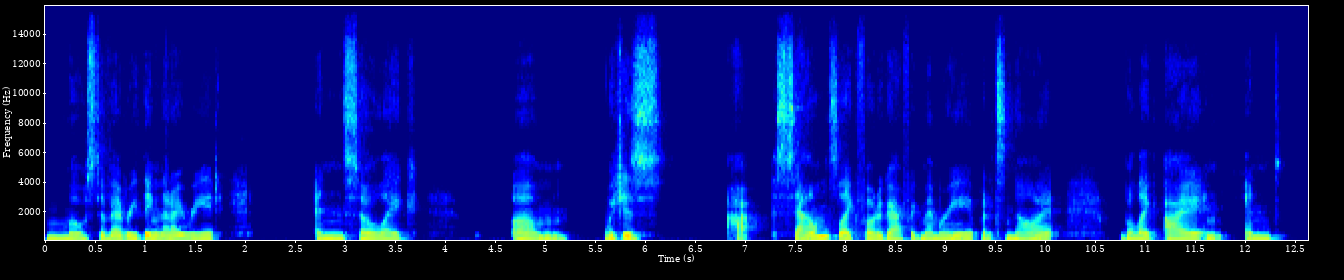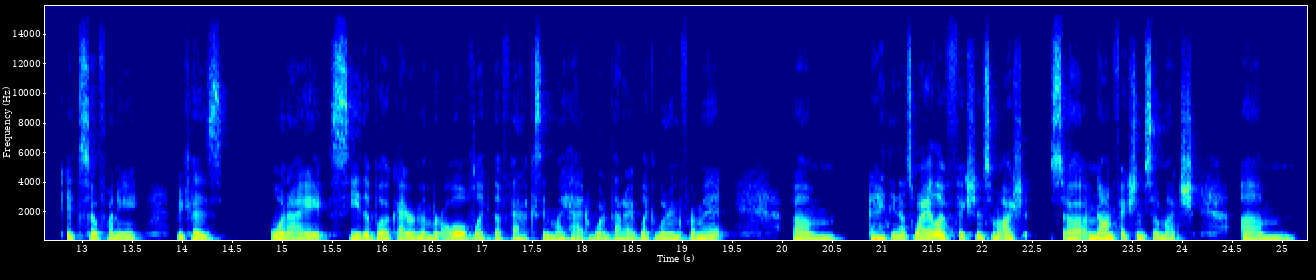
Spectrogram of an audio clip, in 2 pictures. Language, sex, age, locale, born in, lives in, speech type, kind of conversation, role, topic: English, female, 20-24, en-US, United States, United States, conversation, unstructured, none, What hobby would you realistically love to start this year?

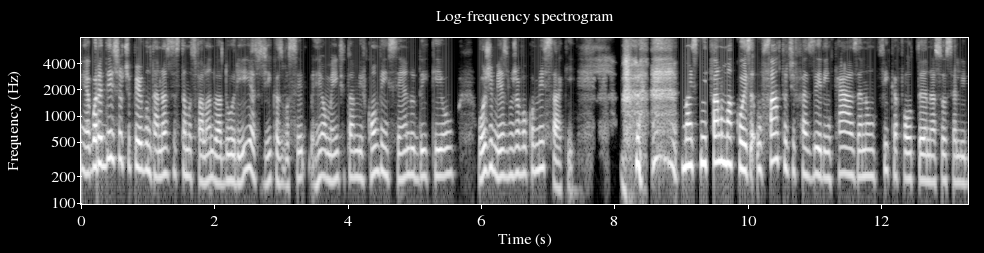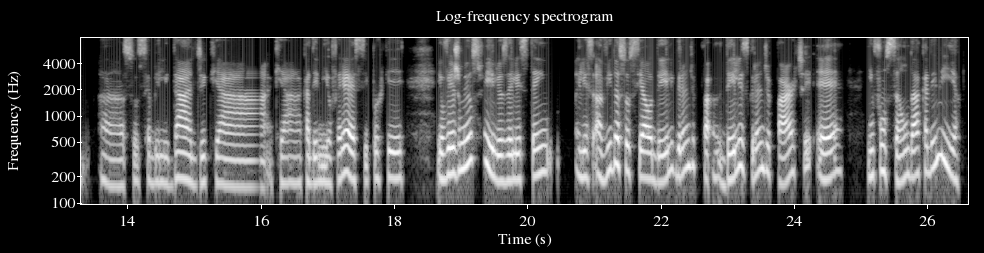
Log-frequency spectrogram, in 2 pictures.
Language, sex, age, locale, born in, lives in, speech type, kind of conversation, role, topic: Portuguese, female, 55-59, pt-BR, Brazil, United States, conversation, podcast, host, Que exercícios você recomendaria para quem tem pouco tempo?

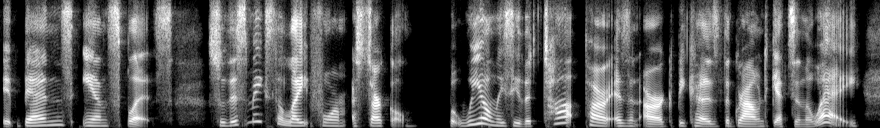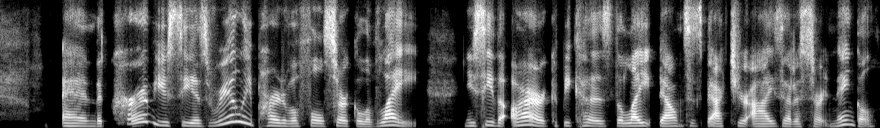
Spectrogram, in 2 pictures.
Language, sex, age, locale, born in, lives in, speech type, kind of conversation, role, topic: English, female, 55-59, en-US, United States, United States, read, expert-assistant, expert, How does a rainbow form in the sky?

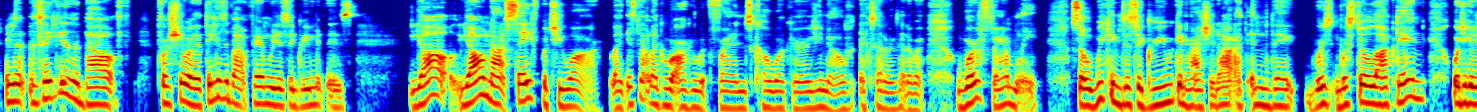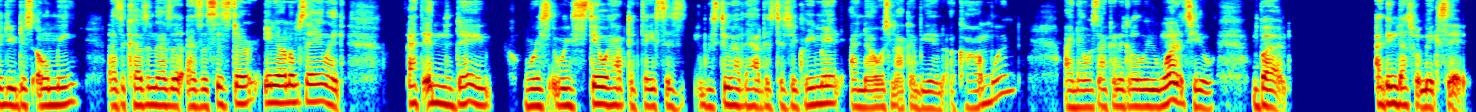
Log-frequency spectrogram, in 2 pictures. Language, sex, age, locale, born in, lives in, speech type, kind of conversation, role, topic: English, female, 20-24, en-US, United States, United States, conversation, unstructured, none, What do you do when family disagreements start to feel overwhelming?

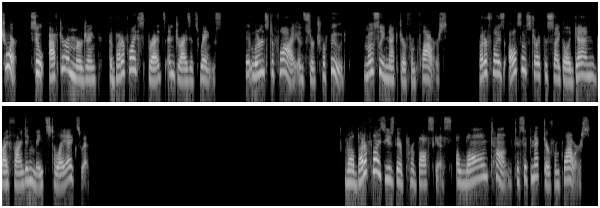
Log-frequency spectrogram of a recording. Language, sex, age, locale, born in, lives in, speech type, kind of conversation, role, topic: English, female, 20-24, en-US, United States, United States, read, expert-assistant, expert, What are the different stages of butterfly development?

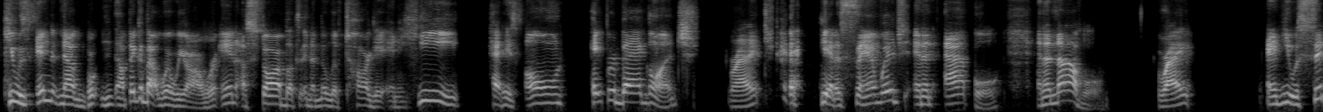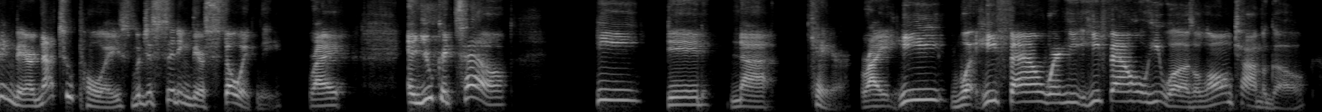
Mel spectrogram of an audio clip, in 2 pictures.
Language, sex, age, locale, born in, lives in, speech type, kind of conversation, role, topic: English, male, 40-44, en-US, United States, United States, conversation, podcast, guest, Why is it important to stay true to yourself, even when it’s difficult?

